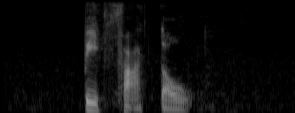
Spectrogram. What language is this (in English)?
Cantonese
